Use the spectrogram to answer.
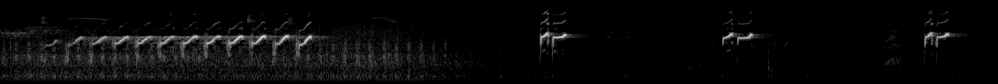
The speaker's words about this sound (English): It's a spotted sandpiper, and we've played both its song and call for you.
